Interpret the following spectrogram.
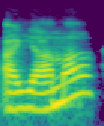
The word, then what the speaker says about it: ayama: So prana, as we've said, life, breath, vital force, and ayama, there is a long A there, is a control, but also a kind of a very rigorous, specific control.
